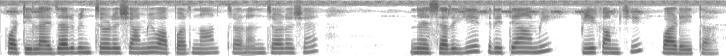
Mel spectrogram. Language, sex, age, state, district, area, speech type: Goan Konkani, female, 30-45, Goa, Canacona, rural, spontaneous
